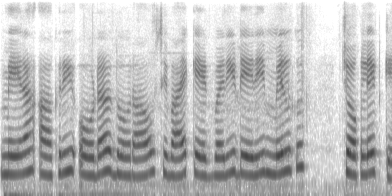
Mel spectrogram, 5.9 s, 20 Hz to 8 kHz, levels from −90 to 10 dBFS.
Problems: constant background noise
